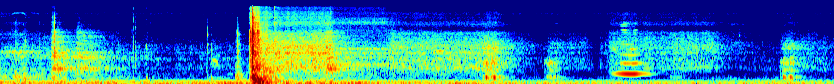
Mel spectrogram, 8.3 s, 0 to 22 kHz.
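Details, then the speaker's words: 2005-2007 DT466e school bus diesel being checked for a no-crank, no-start, key cycled on: one loud solenoid click from the electrical panel over a low hum, then injector buzzing and ABS ticks, a normal key-on sequence. "you'll hear the loud click from the electrical panel which is solenoid you'll hear the injectors buzzing and then you'll hear the abs you know noises"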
